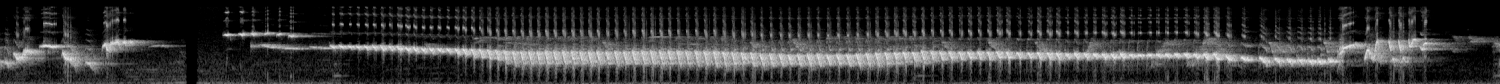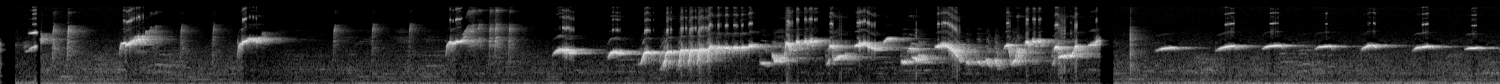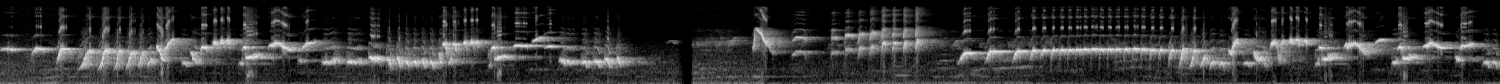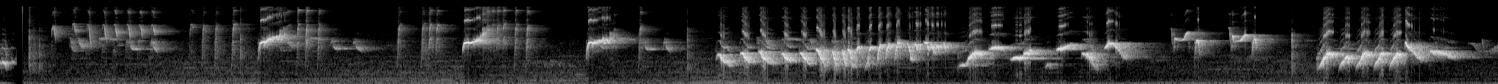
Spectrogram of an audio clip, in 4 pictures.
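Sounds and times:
bird singing whistles and trills: 0:00.0 - 0:59.9.

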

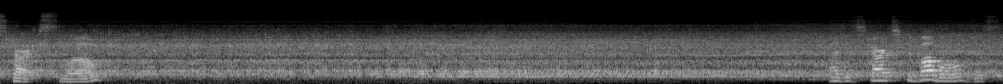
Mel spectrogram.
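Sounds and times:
stand mixer motor whirring: 0:00.0 - 0:10.0.

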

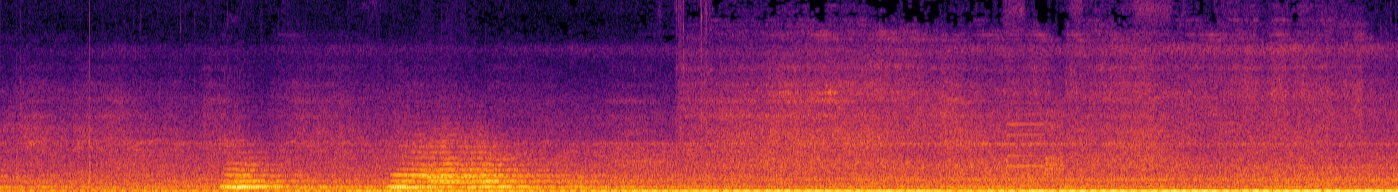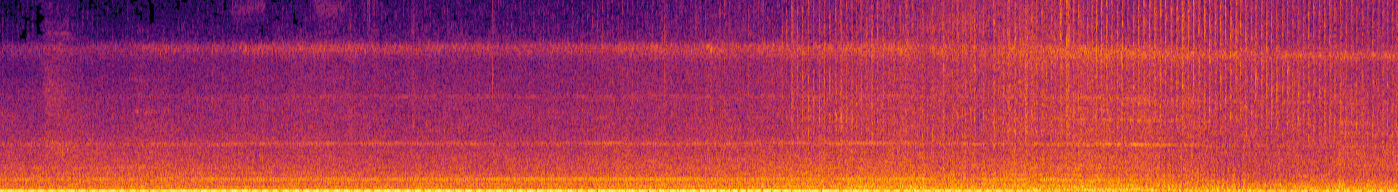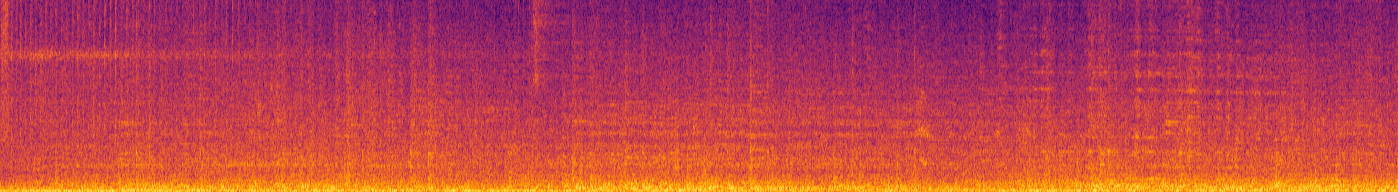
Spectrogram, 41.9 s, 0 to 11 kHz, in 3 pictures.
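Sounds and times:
diesel locomotive engines rumbling: 0:00.0 - 0:41.9
train wheels clattering on rails: 0:06.8 - 0:41.9.

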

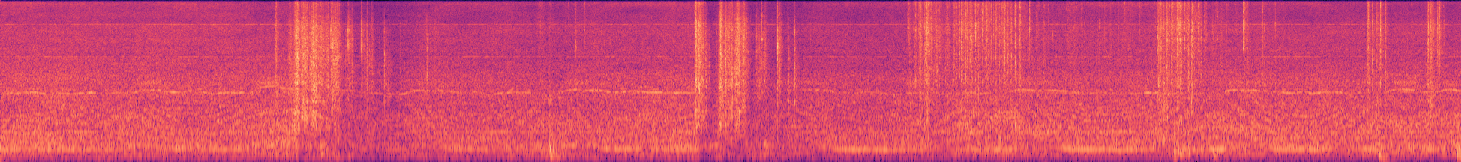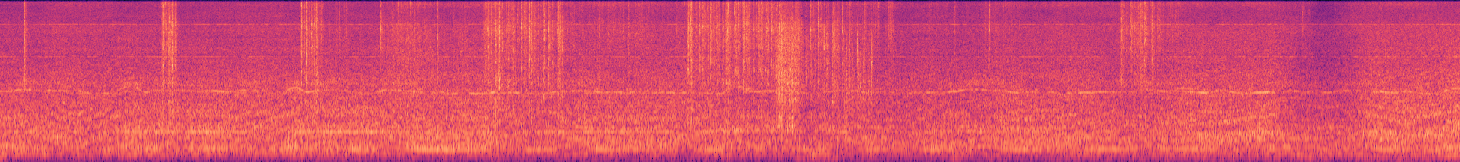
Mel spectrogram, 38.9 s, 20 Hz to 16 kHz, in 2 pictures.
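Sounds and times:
vacuum cleaner running on carpet: 0:00.0 - 0:38.9
debris crackling and rattling: 0:03.8 - 0:05.2.

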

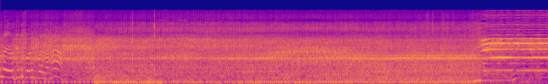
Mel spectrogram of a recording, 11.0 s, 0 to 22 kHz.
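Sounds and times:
vehicle engine idling: 0:00.0 - 0:10.9
high-pitched tone: 0:09.4 - 0:10.9.

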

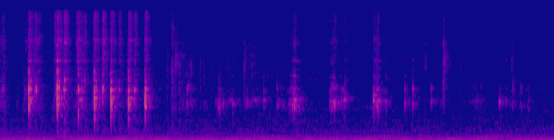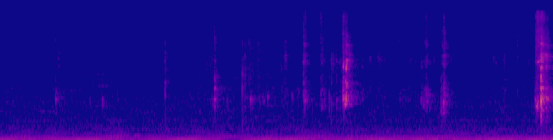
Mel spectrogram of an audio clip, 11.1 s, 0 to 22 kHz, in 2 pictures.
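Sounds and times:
plastic tools clicking and clattering: 0:00.0 - 0:05.3, 0:07.7 - 0:11.0.

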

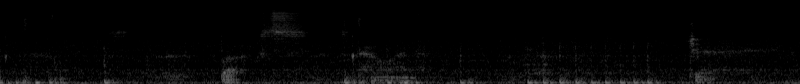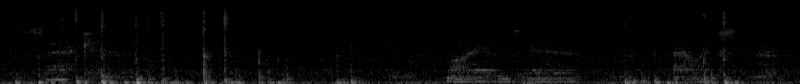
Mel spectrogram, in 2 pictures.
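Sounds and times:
keyboard typing: 0:00.0 - 0:01.2, 0:03.4 - 0:06.9, 0:07.9 - 0:11.7, 0:14.1 - 0:15.4.

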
